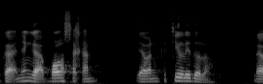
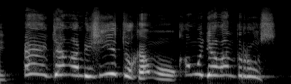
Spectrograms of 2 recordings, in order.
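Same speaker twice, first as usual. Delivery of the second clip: very high, loud phone order; bossy yelling; 7 dB louder than usual. Acted. Husband telling the driver not to stop there, bossy yelling. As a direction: shout insistent orders at a lost driver.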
